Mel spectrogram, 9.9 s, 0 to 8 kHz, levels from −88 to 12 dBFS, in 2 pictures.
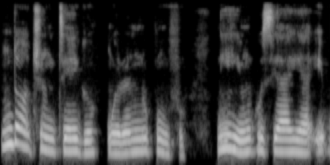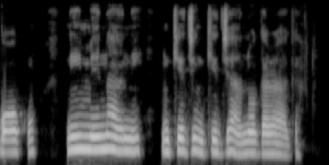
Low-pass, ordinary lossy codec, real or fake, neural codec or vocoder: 7.2 kHz; none; real; none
